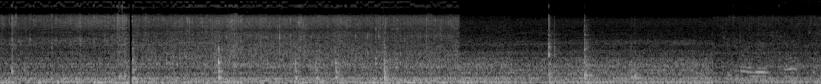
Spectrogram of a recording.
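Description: Food frying in butter in a pan with steady stirring, a continuous loud sizzle and crackle throughout with occasional scrapes and clinks, while a voice talks underneath at times.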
